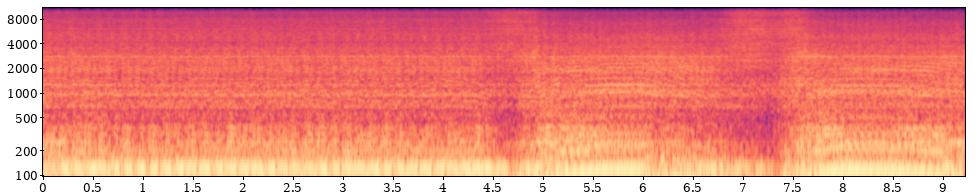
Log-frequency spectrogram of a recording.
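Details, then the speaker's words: 1992 Chevy C1500 with LS1/T56 swap, first start on standalone harness without radiator, run a few seconds, some header smoke: deep steady V8 idle holding even, brief dips, no knocking or misfire; normal idle. "but I'm going to call that good she runs that start was just so I can hear it run"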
